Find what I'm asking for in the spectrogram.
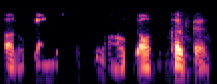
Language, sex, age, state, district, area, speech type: Telugu, male, 45-60, Telangana, Peddapalli, urban, conversation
